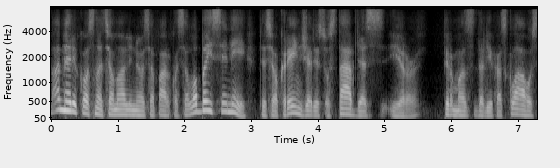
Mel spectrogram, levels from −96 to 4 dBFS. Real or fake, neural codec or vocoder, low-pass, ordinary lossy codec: fake; codec, 16 kHz, about 1 kbps, DyCAST, with the encoder's durations; 7.2 kHz; AAC, 32 kbps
